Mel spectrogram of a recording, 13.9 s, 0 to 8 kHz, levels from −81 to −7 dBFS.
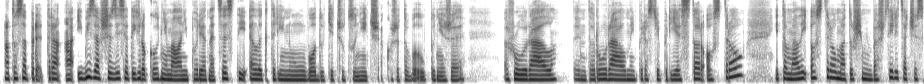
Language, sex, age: Slovak, female, 20-39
